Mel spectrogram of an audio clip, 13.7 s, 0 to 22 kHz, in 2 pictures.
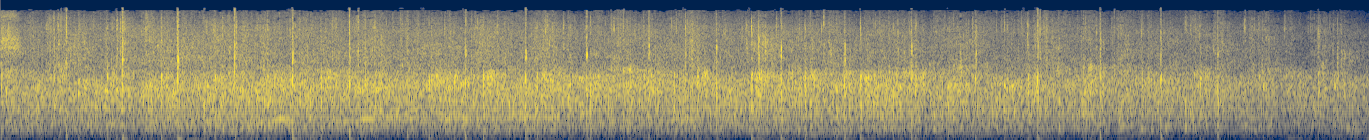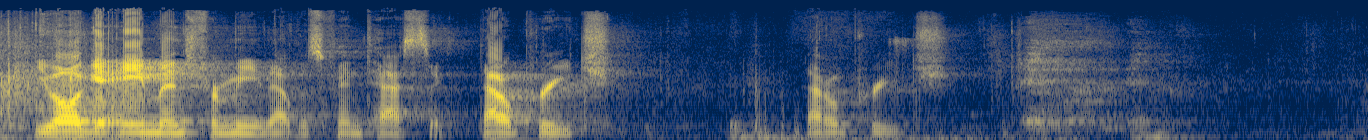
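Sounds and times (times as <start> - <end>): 
large audience applauding: 0.0 - 7.4
speech: 7.0 - 12.2.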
